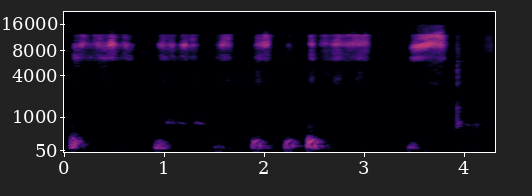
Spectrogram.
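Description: Faint pen strokes on an interactive display screen as words are written: about eight short strokes, each a soft tap with a light scratch.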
